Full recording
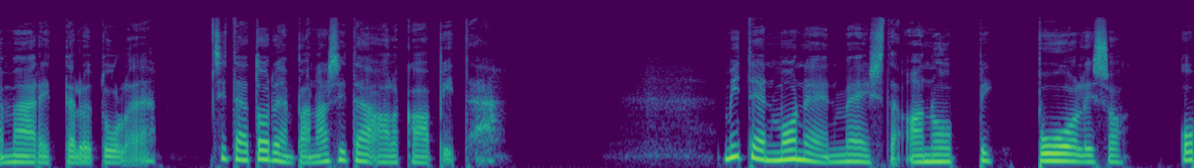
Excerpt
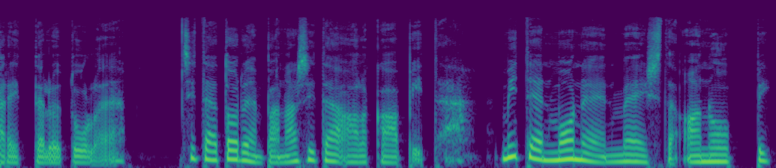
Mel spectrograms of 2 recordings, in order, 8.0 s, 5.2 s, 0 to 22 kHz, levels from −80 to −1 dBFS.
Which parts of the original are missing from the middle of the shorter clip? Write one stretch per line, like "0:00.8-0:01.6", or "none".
0:03.4-0:04.7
